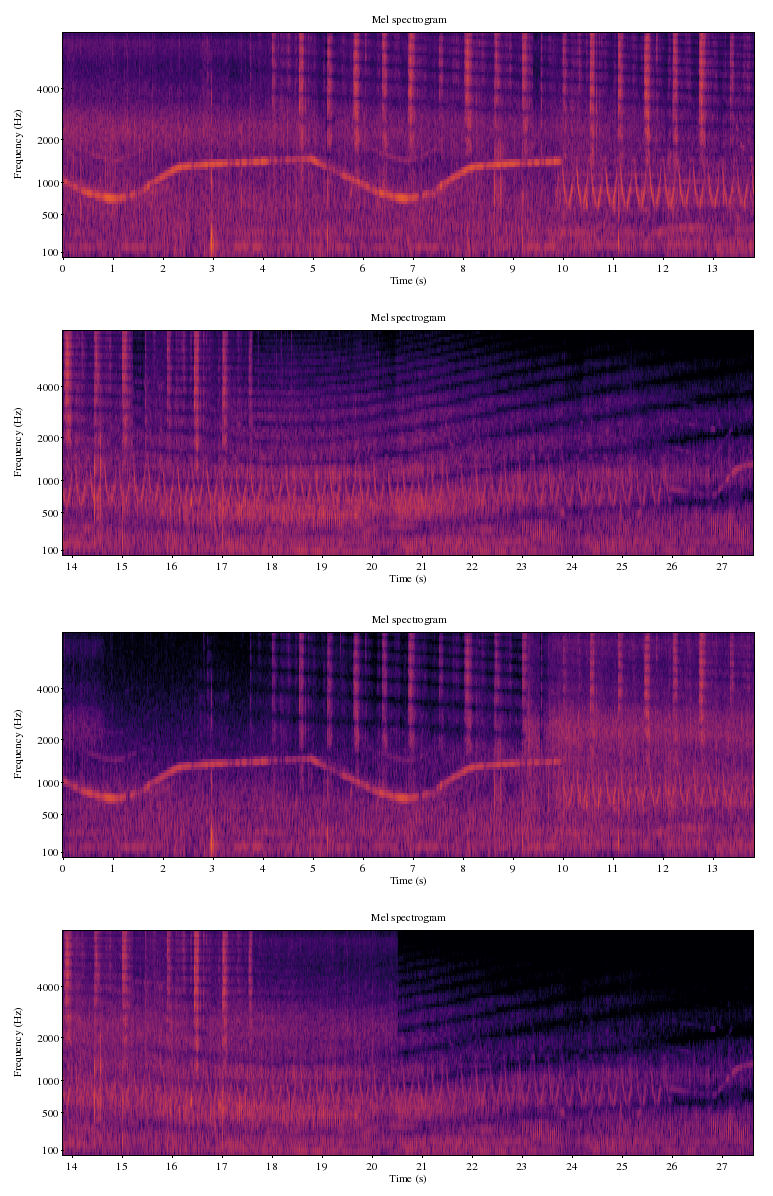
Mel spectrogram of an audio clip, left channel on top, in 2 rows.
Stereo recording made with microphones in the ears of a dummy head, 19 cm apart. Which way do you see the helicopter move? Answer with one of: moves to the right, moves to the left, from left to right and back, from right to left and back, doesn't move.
moves to the left.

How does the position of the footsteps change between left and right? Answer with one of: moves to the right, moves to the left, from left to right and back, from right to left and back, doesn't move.
moves to the right.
